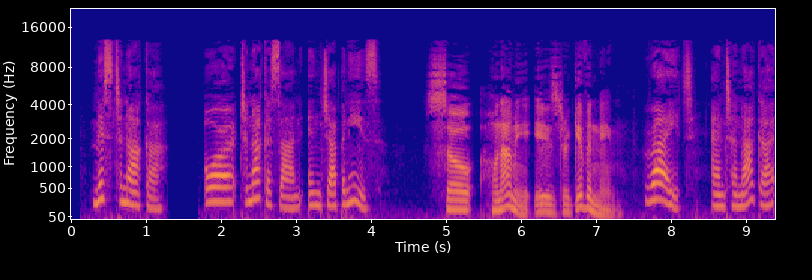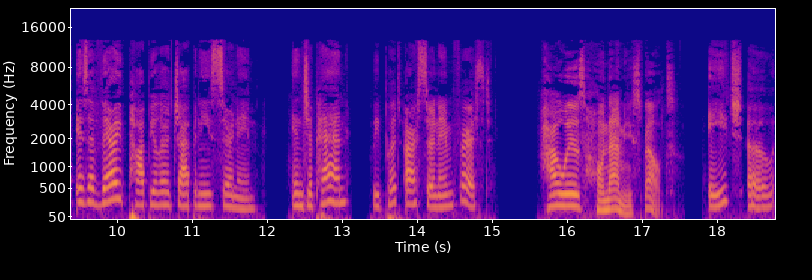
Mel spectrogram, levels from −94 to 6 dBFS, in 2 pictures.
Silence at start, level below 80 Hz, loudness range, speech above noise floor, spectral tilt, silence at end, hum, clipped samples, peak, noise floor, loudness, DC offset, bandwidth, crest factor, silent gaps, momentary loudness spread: 0.3 s; -46 dBFS; 4 LU; 41 dB; -4 dB/octave; 0.05 s; none; under 0.1%; -8 dBFS; -68 dBFS; -27 LUFS; under 0.1%; 13.5 kHz; 20 dB; 1.32-1.68 s, 12.02-12.21 s, 13.16-13.32 s, 15.11-15.55 s, 17.61-17.78 s; 14 LU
